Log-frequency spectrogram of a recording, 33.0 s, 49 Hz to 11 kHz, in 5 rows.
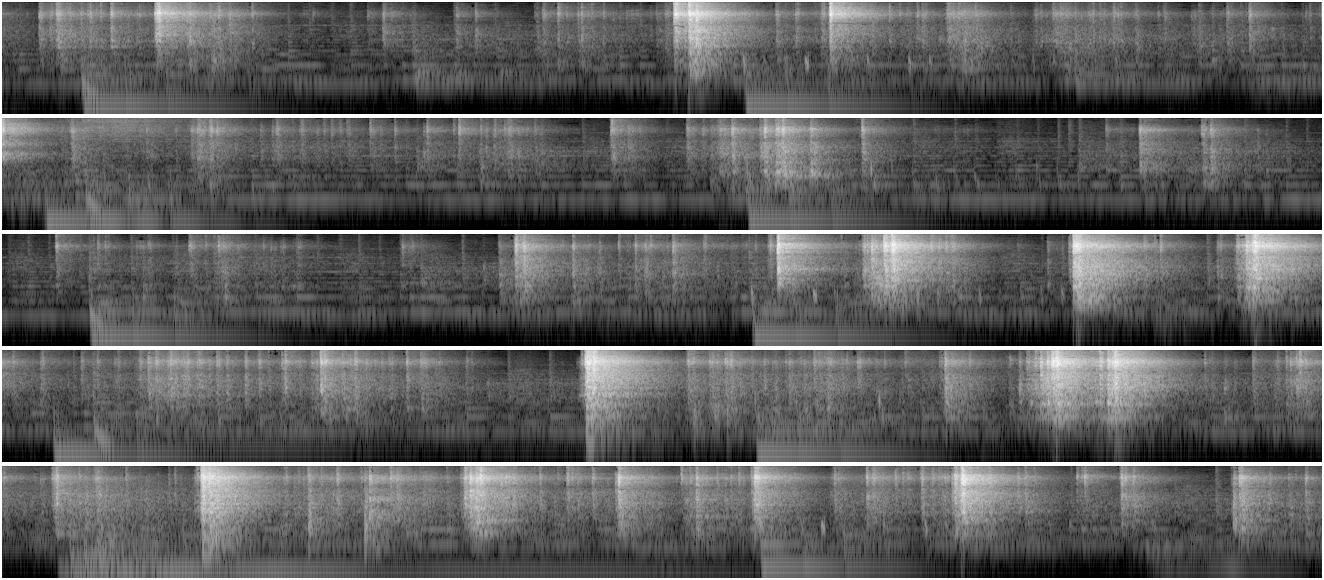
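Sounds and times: plastic toy parts clicking: 0.0s - 11.2s, 12.1s - 12.9s, 13.5s - 14.6s, 15.2s - 33.0s
music with bass beat: 3.8s - 4.6s, 6.8s - 7.8s, 13.7s - 14.3s, 17.0s - 17.6s, 20.1s - 20.7s, 26.8s - 31.0s.

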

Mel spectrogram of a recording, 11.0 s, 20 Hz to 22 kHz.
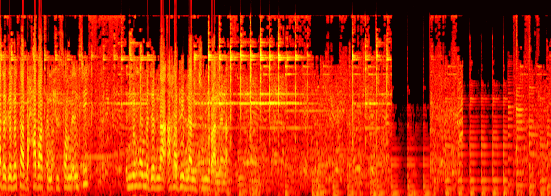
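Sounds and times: rhythmic metallic jingling: 0.0s - 7.9s
crowd voices: 0.0s - 11.0s
plucked-string music: 3.8s - 11.0s.

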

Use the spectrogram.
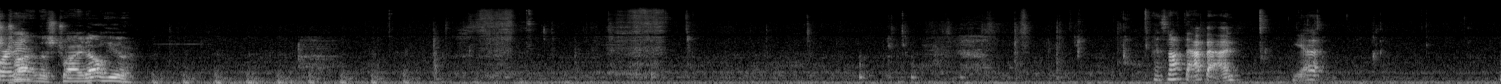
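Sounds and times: noodle slurping: 4.6s - 7.0s.

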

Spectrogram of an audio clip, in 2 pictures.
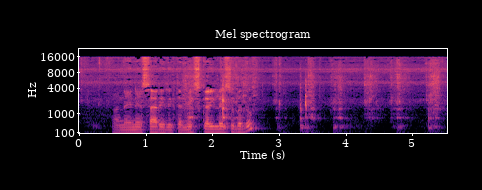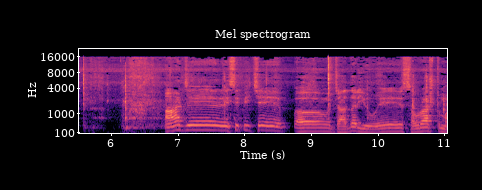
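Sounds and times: light sizzle: 0.0s - 11.0s
wooden spatula scraping pan: 1.2s - 11.0s.

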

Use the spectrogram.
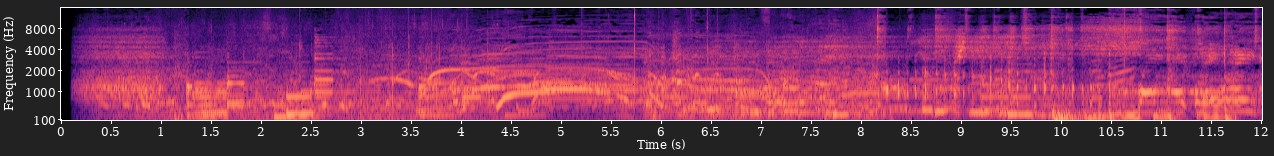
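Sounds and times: crowd cheering and screaming: 3.0s - 8.3s.

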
